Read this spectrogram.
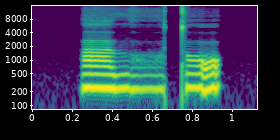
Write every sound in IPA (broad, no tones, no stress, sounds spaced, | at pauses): a ð ɔ̤ t ɔ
